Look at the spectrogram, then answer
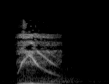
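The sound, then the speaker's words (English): A Poppy toy doll, set off by pressing a button on it, lets out a single short, breathy gasp with a slightly synthetic, sliding tone, heard alone, lasting just over half a second before silence. “And I guess whenever you touch it, she makes little giggly noises.”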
